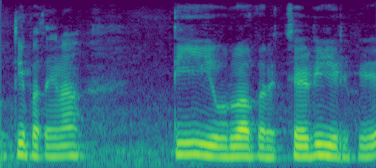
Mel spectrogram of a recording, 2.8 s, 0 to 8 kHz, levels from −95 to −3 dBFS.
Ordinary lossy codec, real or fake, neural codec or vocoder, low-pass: none; fake; codec, 16 kHz, 8 kbps, FreqCodec, larger model; none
